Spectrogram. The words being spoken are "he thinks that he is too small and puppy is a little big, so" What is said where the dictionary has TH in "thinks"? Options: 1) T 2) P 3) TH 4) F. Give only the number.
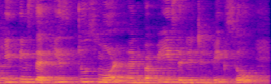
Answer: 1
